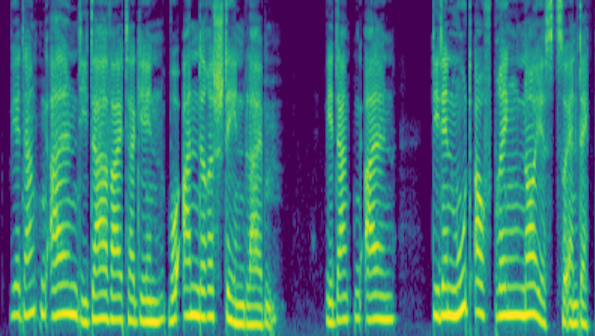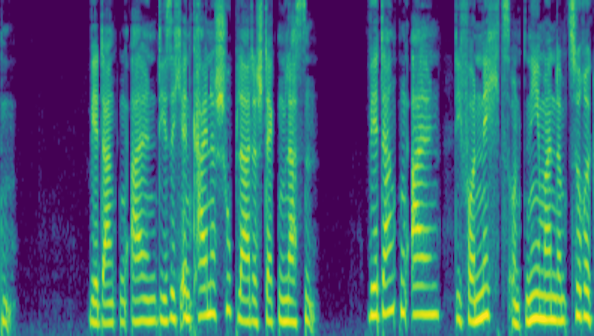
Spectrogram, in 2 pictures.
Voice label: Werbung Versicherung

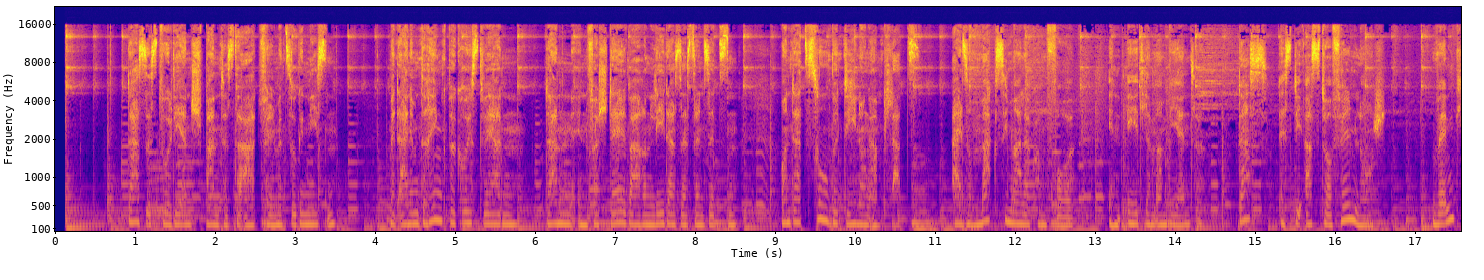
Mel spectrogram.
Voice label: Werbung Funk; Astor

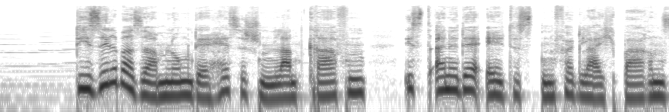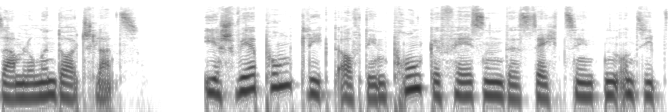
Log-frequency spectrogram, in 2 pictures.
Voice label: Willkommen Audiofuehrung

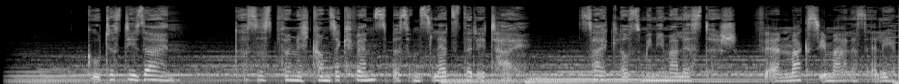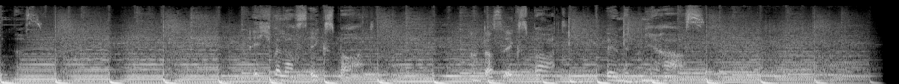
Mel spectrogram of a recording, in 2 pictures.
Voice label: Spot Zeitlos Minimalistisch; LOFT VOICES

